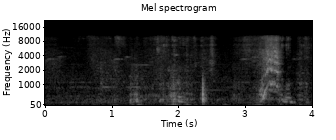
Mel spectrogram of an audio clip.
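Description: A leather duffel bag being handled: soft rustling and a sharp click of its hardware, then its zipper pulled open a little after three seconds in.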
